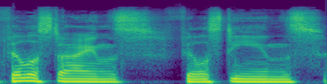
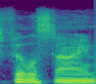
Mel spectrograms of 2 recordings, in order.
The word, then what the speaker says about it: Philistine: There's two different pronunciations for this, Philistine or Philistine. Apparently, as you'll hear in the readings, I pronounce it both ways. So it's fun when you can't pick a path. But both, I'm pretty sure both are technically correct.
